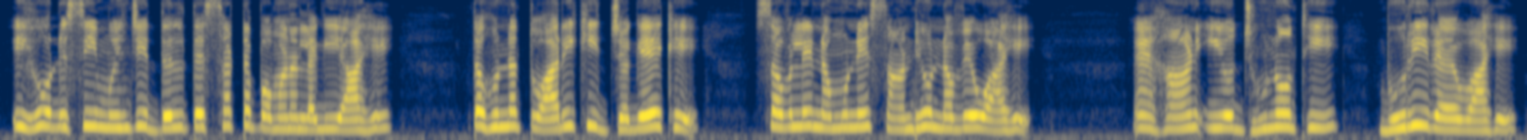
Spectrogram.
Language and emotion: Sindhi, sad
